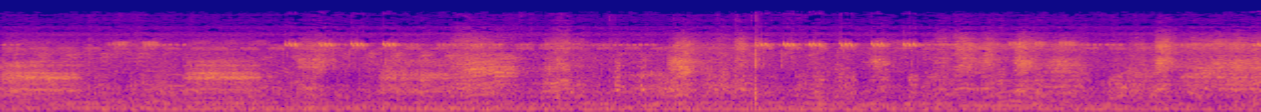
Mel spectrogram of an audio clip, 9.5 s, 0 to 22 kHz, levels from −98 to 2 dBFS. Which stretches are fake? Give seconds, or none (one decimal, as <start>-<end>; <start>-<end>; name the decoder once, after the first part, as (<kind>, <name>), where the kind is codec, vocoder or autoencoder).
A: none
